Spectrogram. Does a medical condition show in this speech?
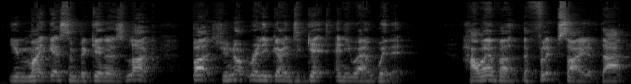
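No.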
